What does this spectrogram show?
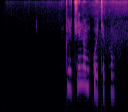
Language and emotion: Russian, neutral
